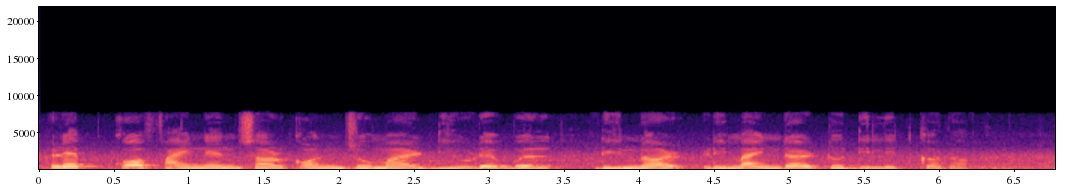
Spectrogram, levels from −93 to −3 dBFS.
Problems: none marked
